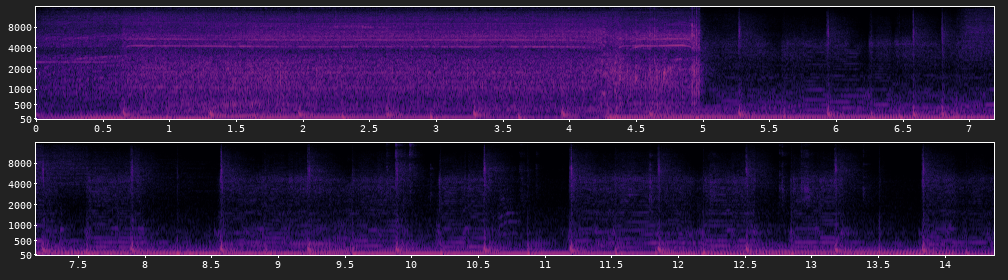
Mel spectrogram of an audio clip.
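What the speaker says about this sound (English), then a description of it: "But we get some nice drilling noises." A power drill bores bolt holes for a DIY fridge slide mount, its motor whirring steadily with ratcheting, clicking mechanical bursts and shifting pitch as it bites, loud and close with no voices.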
